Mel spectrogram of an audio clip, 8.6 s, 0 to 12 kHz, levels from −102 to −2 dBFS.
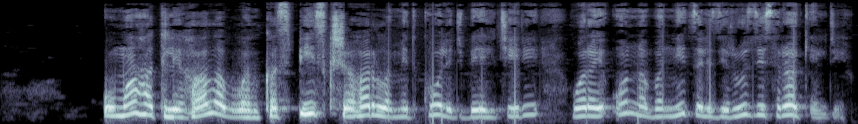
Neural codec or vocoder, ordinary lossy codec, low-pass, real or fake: none; AAC, 64 kbps; 10.8 kHz; real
